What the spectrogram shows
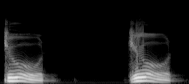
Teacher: ujung lidah bertemu dengan dinding mulut bagian atas belakang gigi atas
